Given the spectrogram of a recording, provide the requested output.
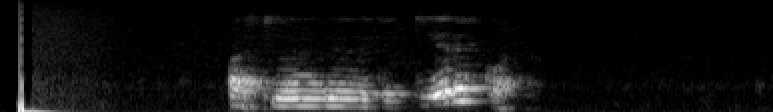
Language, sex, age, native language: Icelandic, female, 50-59, Icelandic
